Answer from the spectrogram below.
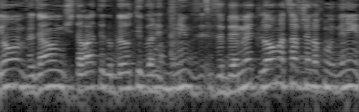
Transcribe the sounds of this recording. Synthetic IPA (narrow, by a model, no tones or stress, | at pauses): jomve̞ɡamamiʃt̪aʁat̪eɡabeot̪̬ibanet̪unimzezebe̞ːme̞t̪lo̞mat͡savʃeanaχnume̞vinim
